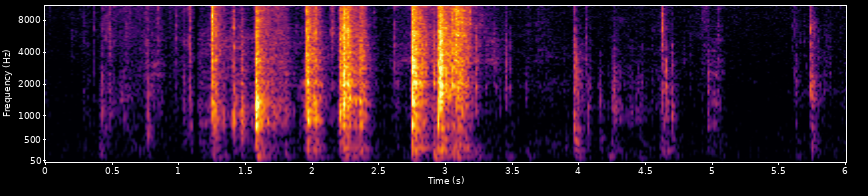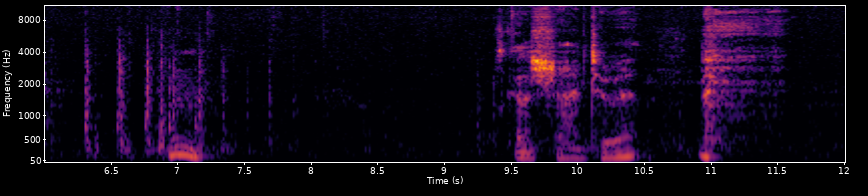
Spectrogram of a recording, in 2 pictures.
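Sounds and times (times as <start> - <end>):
plastic packaging crackling: 0.2 - 3.5.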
